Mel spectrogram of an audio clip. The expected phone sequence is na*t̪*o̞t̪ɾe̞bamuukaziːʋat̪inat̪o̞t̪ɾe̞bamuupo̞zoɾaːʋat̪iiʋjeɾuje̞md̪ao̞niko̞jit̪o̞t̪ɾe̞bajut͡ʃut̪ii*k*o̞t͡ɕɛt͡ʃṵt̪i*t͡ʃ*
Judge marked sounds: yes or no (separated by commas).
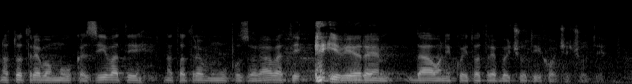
yes, no, no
